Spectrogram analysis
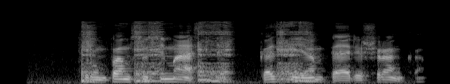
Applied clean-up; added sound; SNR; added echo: none; Fart; 6 dB; none.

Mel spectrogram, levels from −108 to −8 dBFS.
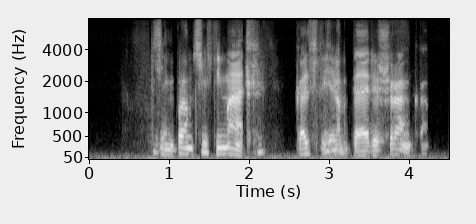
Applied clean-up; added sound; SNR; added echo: neural diffusion model UNIVERSE++.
